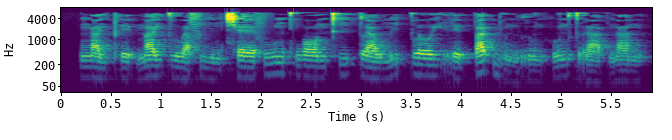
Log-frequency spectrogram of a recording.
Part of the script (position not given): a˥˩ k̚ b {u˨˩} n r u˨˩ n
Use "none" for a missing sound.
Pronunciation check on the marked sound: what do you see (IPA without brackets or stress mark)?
u˨˩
